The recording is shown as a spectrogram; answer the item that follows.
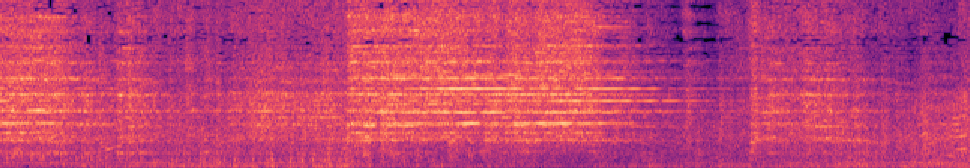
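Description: Diesel-hauled passenger train passing close by, led by F-unit locomotives: a steady rumble of engine and wheels on the rails, with high steady tones that drop out briefly about two seconds in and fade about four seconds in.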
